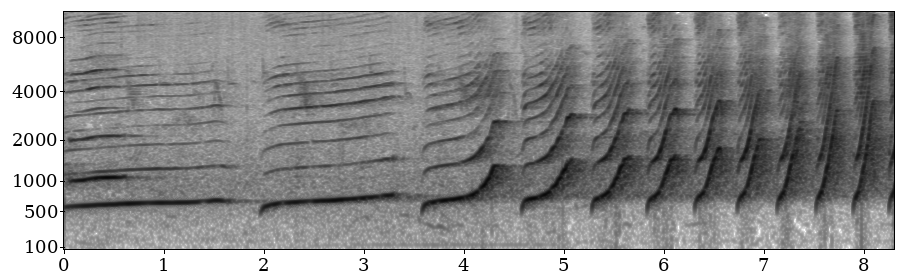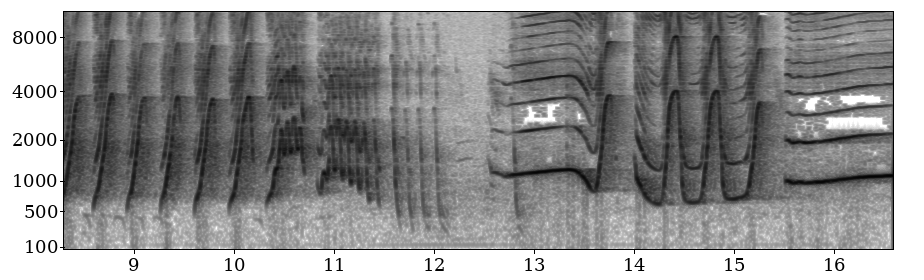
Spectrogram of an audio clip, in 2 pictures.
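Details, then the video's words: A pair of gibbons at Dierenrijk zoo giving their morning chorus: long steady whistled notes, then a quickening series of sharply rising whoops climbing in pitch, ending in loud swooping wails after a brief pause. "Dierenrijk, het ochtendkoor (gibbons)"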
